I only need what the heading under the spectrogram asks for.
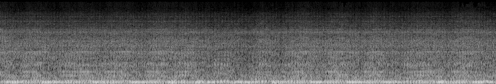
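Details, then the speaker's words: Kawasaki ER5 parallel twin after wire cleaning, new fuel hoses and carb cleans, started on another battery after its own went flat from cranking: steady, even low burble with no misses, knocks or rattles, running normally. "so let's see this should fire up and it should seem ok"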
